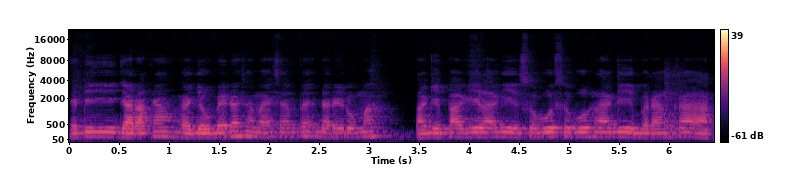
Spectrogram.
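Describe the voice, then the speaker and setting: With hardly any pauses, a man talks at a moderate pace in a medium pitch and monotone, flat intonation, with audible room echo. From West Java (Bandung area), born in Yogyakarta. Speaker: university student. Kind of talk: personal life story for a class assignment. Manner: casual, conversational.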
